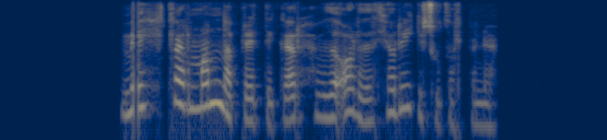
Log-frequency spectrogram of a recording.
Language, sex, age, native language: Icelandic, female, 30-39, Icelandic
